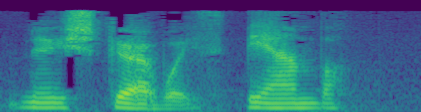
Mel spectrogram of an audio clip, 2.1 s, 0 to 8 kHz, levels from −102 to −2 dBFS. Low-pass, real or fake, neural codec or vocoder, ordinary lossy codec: 7.2 kHz; fake; codec, 16 kHz, 0.2 kbps, FocalCodec; MP3, 24 kbps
